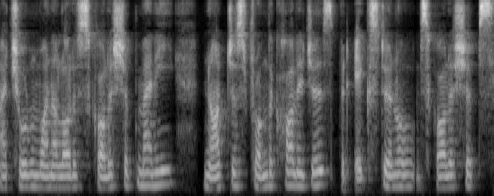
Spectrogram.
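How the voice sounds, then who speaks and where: A woman with a South African accent and a fairly low pitch talks at a fairly quick pace in a monotone, flat way, on a very clean recording with a silent background. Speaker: homeschooling parent and educator. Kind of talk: interview conversation.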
